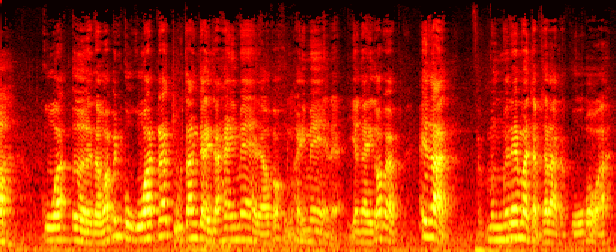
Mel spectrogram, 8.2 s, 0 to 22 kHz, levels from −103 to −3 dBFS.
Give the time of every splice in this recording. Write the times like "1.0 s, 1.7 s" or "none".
none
